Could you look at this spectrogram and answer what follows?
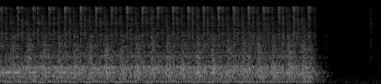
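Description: Domestic sewing machine fitted with a walking foot, stitching stretch fabric with standard thread on a long straight stitch: a steady, loud, fast rattling whir for about three seconds that then stops, followed by a faint click.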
